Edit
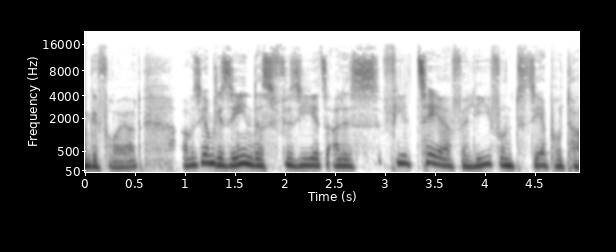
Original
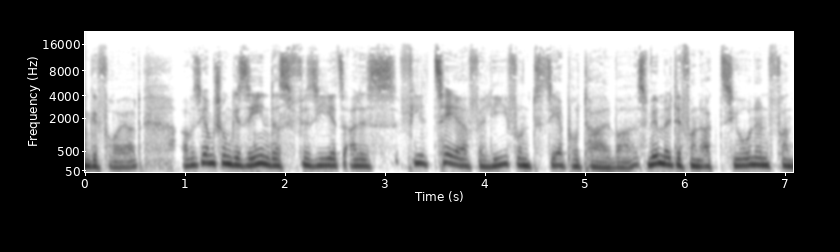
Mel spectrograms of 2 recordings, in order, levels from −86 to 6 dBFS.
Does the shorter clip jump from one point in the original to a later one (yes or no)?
yes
